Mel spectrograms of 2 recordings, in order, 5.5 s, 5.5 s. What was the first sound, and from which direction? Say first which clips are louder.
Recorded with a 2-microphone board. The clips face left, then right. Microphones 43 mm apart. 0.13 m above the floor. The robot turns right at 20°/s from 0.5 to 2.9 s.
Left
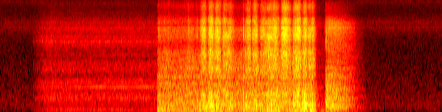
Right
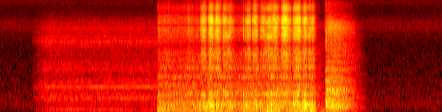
Writing: left 4 dB; 25° left (ahead or behind).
